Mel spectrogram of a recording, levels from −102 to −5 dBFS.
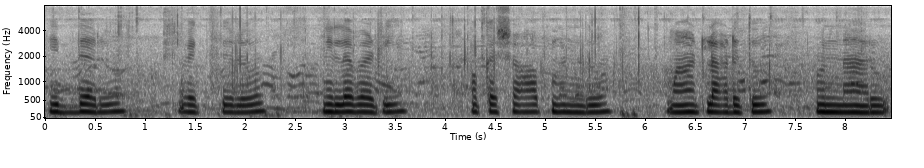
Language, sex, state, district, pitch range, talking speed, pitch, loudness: Telugu, female, Andhra Pradesh, Sri Satya Sai, 185-195 Hz, 55 wpm, 190 Hz, -15 LUFS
